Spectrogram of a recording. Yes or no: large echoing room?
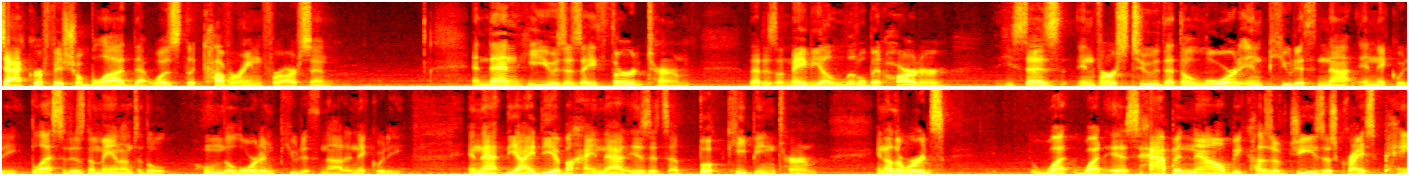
yes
